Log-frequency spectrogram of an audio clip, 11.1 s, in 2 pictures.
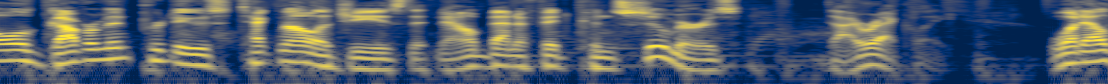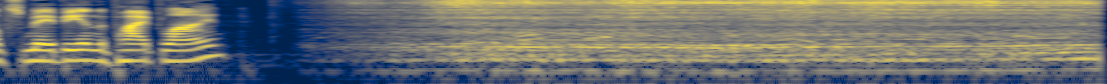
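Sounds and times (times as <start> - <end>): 
speech: 0.0 - 6.8
unmanned drone engine: 7.1 - 11.0.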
